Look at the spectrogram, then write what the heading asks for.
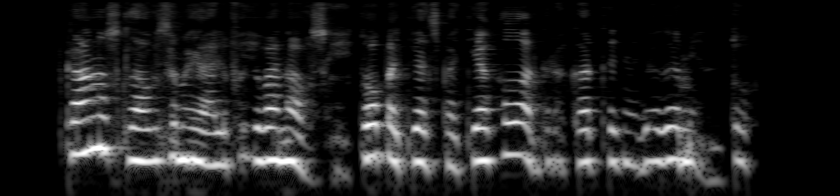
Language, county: Lithuanian, Vilnius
